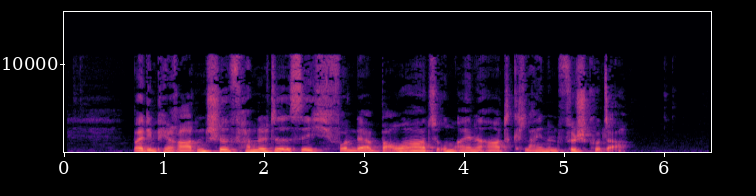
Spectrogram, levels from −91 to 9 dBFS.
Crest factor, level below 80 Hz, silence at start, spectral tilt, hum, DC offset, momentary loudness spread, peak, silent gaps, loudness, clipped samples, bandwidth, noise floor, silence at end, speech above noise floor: 18 dB; -62 dBFS; 0.7 s; -6 dB/octave; none; under 0.1%; 7 LU; -6 dBFS; none; -25 LUFS; under 0.1%; 11.5 kHz; -71 dBFS; 0.85 s; 46 dB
